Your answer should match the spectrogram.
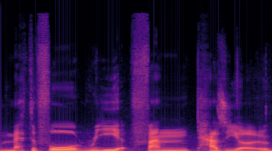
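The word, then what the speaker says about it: Metaphor: ReFantazio: So right away after Persona 5, they started work on this, which is called Metaphor Re Fantazio. That sounds mental. That's how you say it.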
